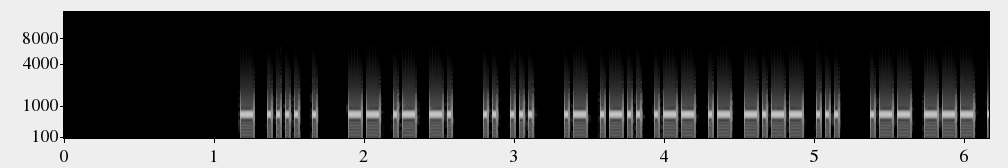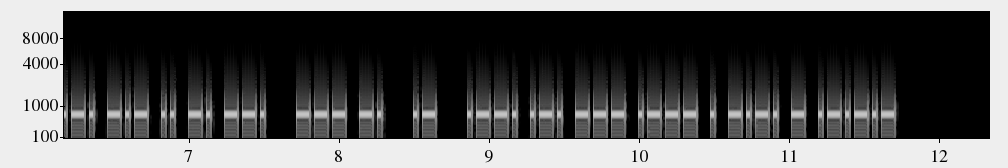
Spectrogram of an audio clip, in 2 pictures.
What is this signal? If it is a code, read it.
Morse code, heard as a keyed tone, about 40 wpm, 700 Hz. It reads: THE MAN IS ALWAYS WORKING ON A PROJECT.
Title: Sentences from Top 1400 Words 40wpm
